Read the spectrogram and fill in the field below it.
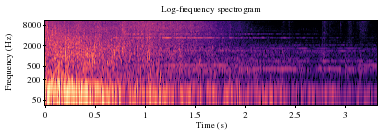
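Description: Confringo blasting spell explosion in Hogwarts Legacy, a single loud low boom at the start that decays into a rumbling tail with faint magical tones ringing over it, no talk.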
